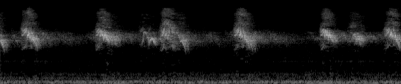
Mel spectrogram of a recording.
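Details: Sparrow heard close up, giving loud, sharp chirps in short bursts of two or three notes, about six bursts over four seconds, with quiet gaps between them and a faint low background hum.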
